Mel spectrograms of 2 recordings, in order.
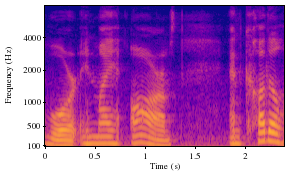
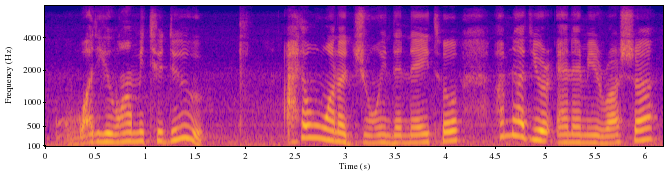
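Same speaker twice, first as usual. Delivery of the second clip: raised, pleading voice; pleading Ukraine; 5 semitones higher than usual. Retold or imitated. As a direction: plead as small country to a bully.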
